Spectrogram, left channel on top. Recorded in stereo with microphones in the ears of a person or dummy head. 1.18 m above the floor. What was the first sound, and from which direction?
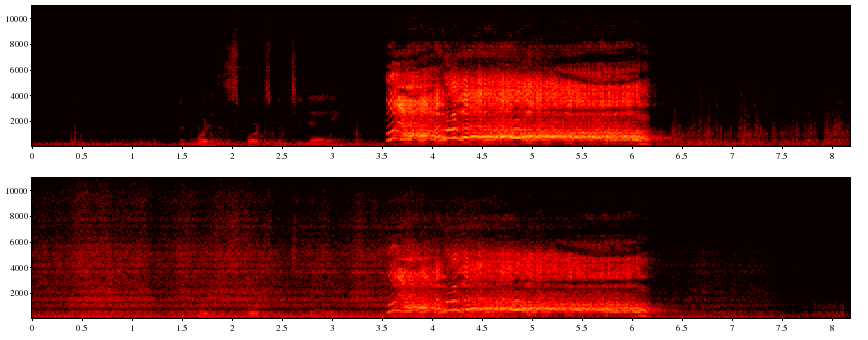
A man speaking, 20° left (ahead or behind).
